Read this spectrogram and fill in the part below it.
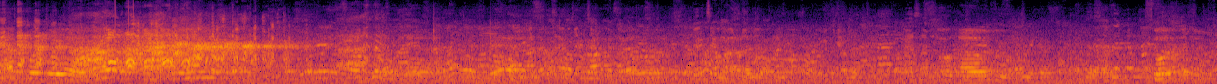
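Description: A crowd of men and women chatter and laugh outdoors.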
